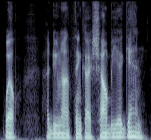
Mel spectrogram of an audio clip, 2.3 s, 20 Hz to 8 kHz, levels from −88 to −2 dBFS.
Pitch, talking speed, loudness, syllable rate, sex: 85 Hz, 240 wpm, -20 LUFS, 5.7 syllables/s, male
